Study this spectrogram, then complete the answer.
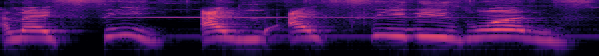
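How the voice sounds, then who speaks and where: A woman speaks with ordinary pitch variation. Music sits in the background. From Jamaica. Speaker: spiritual teacher. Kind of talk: spiritual talk. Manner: halting, repeats words.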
